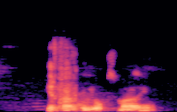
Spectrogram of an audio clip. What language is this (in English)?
Kabyle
